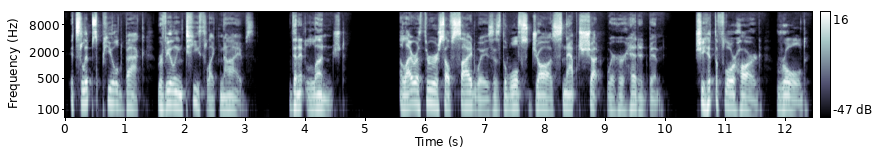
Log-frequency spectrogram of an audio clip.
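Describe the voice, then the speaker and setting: A man reading a dramatic fantasy story as scripted narration, in a measured, dramatic way. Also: fairly low pitch, a little mellow, no echo, clean studio sound.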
